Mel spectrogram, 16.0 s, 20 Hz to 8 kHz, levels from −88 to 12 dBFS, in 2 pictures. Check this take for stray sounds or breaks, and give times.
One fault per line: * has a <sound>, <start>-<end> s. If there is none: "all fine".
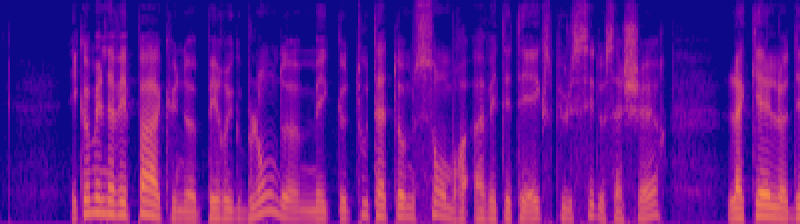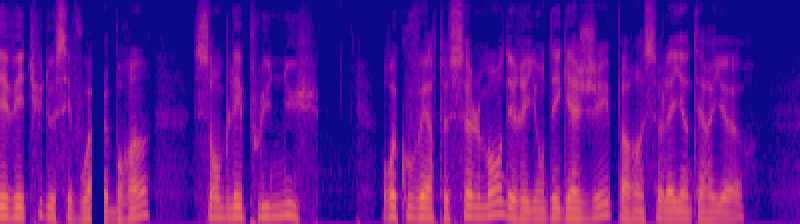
* has a dropout, 8.9-9.0 s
